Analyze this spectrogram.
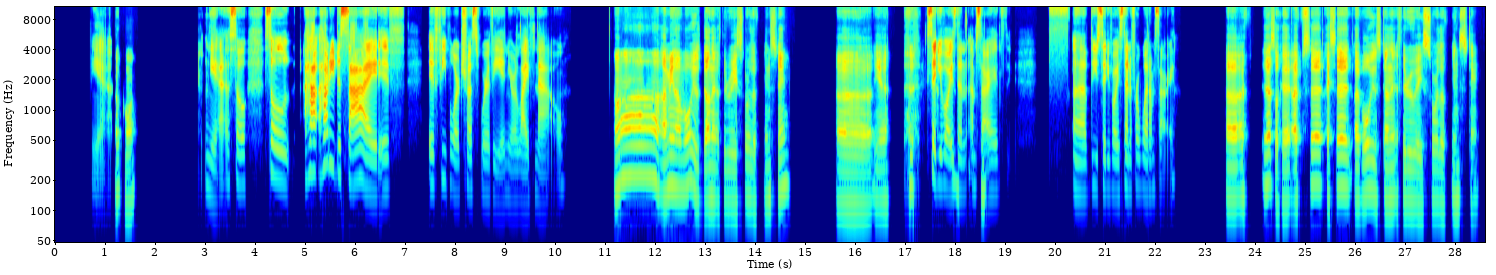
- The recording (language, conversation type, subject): English, unstructured, What is the hardest lesson you’ve learned about trust?
- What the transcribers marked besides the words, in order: other background noise; drawn out: "Uh"; chuckle; unintelligible speech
